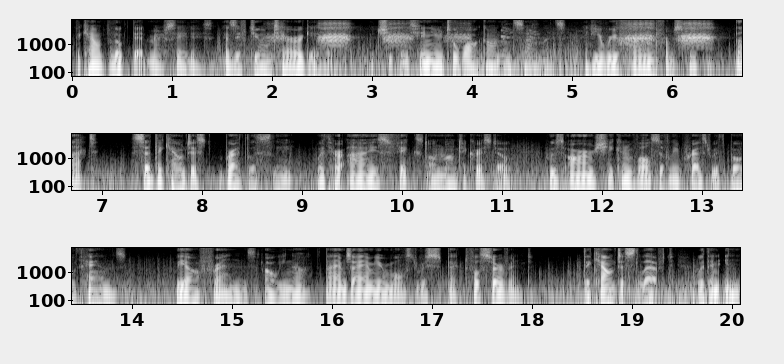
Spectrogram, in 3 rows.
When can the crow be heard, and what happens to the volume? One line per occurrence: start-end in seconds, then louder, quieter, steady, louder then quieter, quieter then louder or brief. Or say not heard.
1.9-6.8 quieter then louder.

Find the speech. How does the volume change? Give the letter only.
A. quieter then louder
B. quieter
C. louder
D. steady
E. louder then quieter
D.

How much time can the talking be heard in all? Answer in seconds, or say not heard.
20 s.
